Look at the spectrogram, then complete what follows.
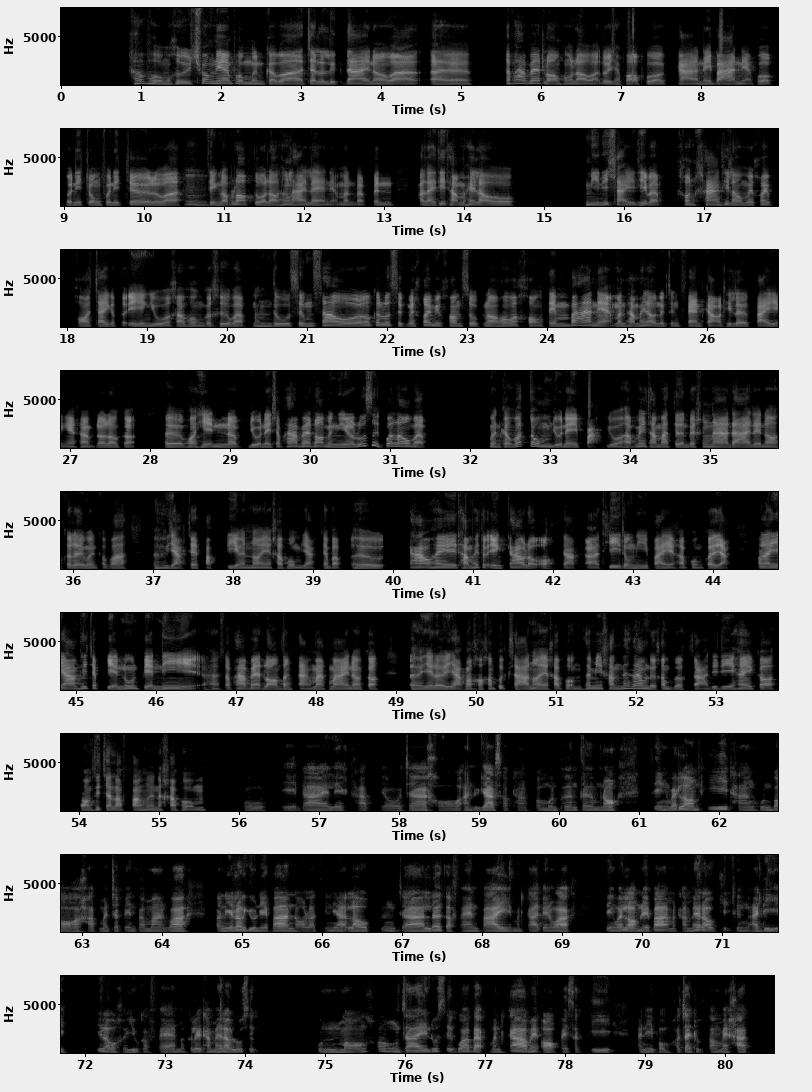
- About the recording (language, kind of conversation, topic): Thai, advice, ฉันควรจัดสภาพแวดล้อมรอบตัวอย่างไรเพื่อเลิกพฤติกรรมที่ไม่ดี?
- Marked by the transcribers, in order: other background noise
